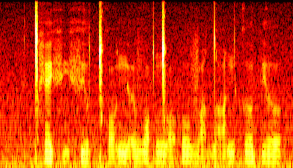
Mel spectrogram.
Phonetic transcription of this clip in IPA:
ǀʰ ɛ fʲ ɛ̰ fʲ o ǀʰ ɔ̰ n ə̰ v ɔ ʔ ŋ͡ǀ ɔ̰ ʔ o v ə̰ dˤ a̰ n k ɤ pʲ ɤ

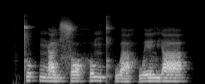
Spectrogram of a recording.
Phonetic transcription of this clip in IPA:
t̪ o˦ k̚ ŋ a˥˧ j s ɔ˧ h o˥˧ ŋ t̪ʰ w a˨˩ h w e˧ l j a˧

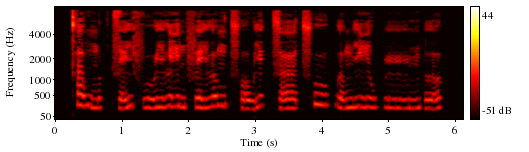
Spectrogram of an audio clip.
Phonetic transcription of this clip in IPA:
kʰ ɐ˥ w ŋ ʊ˨ k̚ t͡s e˨˥ j f uː˨˧ j l iː˧ n f e˧ j l ʊ˥ ŋ t͡sʰ o˨ w j ɪ˥ k̚ s œː˨˧ t͡sʰ uː˥ k̚ l ʊ˨˧ ŋ j iː˧ w p yː˧ m | l ʊ˨˥ k̚

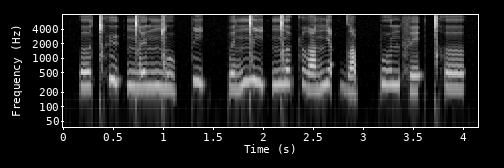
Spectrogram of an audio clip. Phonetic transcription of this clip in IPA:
ɤ˧ ǀʰ ʉ˥˧ ʔ ŋ͡ǀ ɘ˧ n ŋ͡ǀ u˧˩ pː i˥ ʔ pː ɘ˧ ŋ͡ǀ i˥˧ ʔ ŋ͡ǀ ɤ˥ k ðˤ i˧ n i˥ ʔ dˤ ə˧˩ pː u˥ n f e˧ ʔ ǀʰ ɤ˥

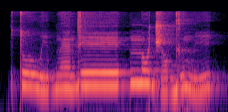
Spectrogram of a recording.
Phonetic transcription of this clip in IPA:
t o˧ w i˨ b ɛ̃˧ d eː˦ | n ɔ˦ d͡ʒ ɔ˨ ɡ ɨ˨˦ m i˨˦

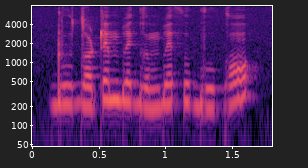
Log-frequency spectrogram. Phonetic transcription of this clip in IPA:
ɖ u d ɔ ʈ ɛ m b ɛ ɡ ɵ m b ɛ θ u ɡ u ɡ ɔ

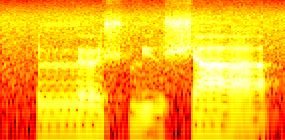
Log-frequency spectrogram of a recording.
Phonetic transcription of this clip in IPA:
lː œ ʃ lʲ ɯ ʃ a

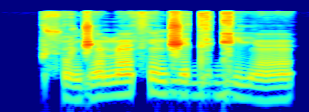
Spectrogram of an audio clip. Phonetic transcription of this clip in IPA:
s ũ˨ d͡ʒ ɛ̃˧ m ɛ̃˦ s ĩ˦ d͡ʒ e˦ d e˦ ɡ i˦˨ j ɛ̃˨˦

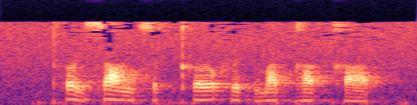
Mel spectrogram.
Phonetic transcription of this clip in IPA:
t̪ʰ ə˨˩˨ j s a˨˩ ŋ s ə˨˩ k̚ t̪ʰ əː˧˥ f e˨˩ k̚ m a˨˩ t̚ ɣ a˨˩ k̚ x a˨˩ t̚

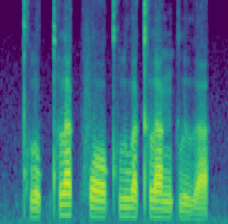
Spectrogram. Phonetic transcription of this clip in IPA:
kʰ l o˨˩ k̚ pʰ l a˥˩ k̚ f ɔː˧ kʰ l u˧ a̯ kʰ l a˧ ŋ k l ɯ˨˩ a̯

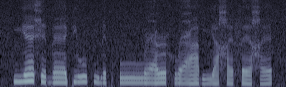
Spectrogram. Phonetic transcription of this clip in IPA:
mʲ ɛː x e b ɛː pʲ uː p m b e p ʔ uː ʕ ə˞ h u ʕ a b mʲ a χ ɛ f ɛ χ ɛ

